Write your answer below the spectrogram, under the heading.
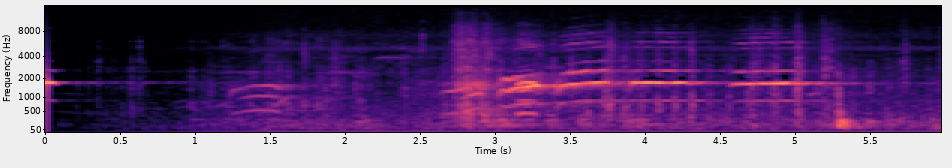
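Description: Greater bird-of-paradise giving loud, nasal, ringing calls that rise and then hold steady for over a second, after a few soft curved notes. A thin whistle sounds at the start.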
